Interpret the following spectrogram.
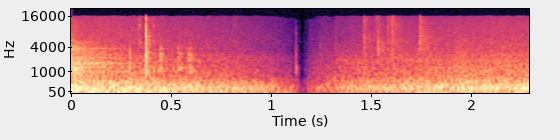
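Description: Faint room tone with a small click or two, cutting to complete silence for an instant about a second in at an edit, then faint steady room noise.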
